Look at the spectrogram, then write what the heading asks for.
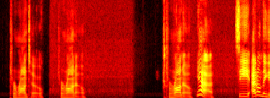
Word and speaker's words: Toronto: You pronounce both T's in Toronto. Toronto.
